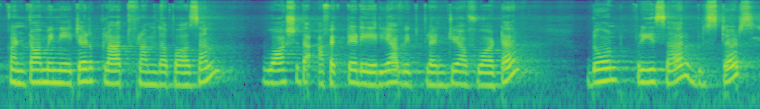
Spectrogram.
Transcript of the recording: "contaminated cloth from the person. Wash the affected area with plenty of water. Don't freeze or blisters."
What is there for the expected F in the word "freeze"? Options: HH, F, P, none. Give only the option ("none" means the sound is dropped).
P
